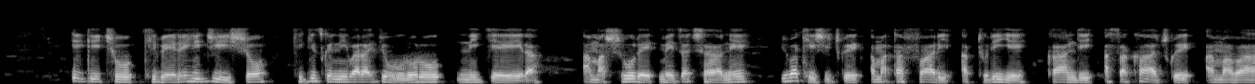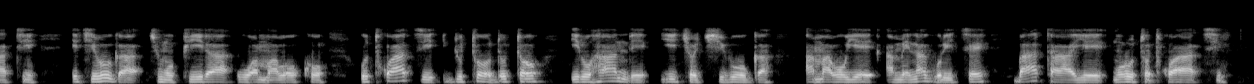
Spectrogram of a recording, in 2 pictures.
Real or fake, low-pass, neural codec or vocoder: fake; 5.4 kHz; codec, 16 kHz in and 24 kHz out, 2.2 kbps, FireRedTTS-2 codec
